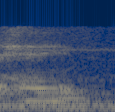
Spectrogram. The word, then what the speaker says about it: Hoehn: We say it Hain, Hain? like the N word with no S.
